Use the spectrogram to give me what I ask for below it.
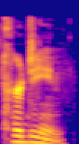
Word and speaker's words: Cardin: It's spelled Cardin. It looks like Cardin, but it's the my father always said it's the Italian pronunciation of a French name. Mm. So in France I would be Cardin, but in anywhere else in the U.S. I'd be Cardin, but it's Cardine.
